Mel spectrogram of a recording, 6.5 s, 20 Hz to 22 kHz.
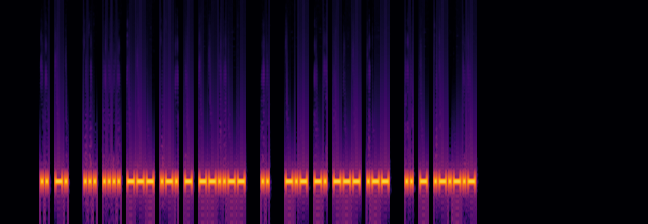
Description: Morse code, heard as a keyed tone, about 52 wpm, 700 Hz. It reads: IN SHORT, I KNOW IT.
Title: Sentences from Top 1000 Words - Review Part 2 - 50wpm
